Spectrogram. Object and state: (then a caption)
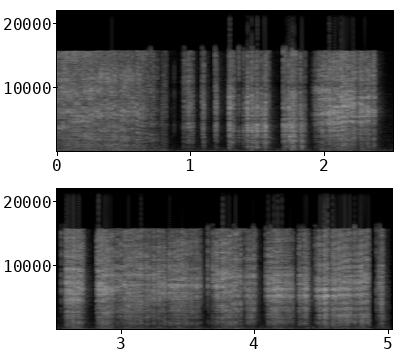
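Nylon velcro strap being ripped open. A black-gloved hand pulls a fastened purple nylon velcro strap apart on grey fabric. The result is a run of bright, crackling ripping bursts with brief silent gaps between them.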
